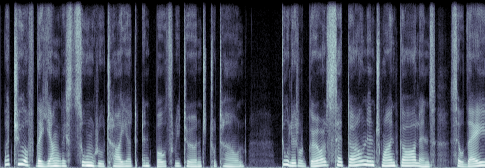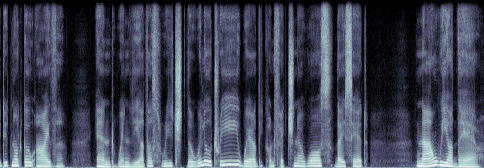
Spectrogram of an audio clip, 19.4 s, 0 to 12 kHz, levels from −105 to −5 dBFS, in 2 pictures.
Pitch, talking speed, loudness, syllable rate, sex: 180 Hz, 140 wpm, -19 LUFS, 3.8 syllables/s, female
